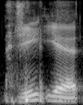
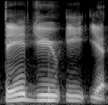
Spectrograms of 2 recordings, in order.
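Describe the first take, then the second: First: The words are squeezed into two syllables. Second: Each of the four words is said separately. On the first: "Condensed to two syllables" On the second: "That's four freaking words"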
